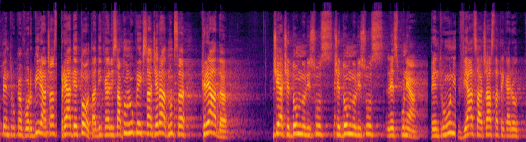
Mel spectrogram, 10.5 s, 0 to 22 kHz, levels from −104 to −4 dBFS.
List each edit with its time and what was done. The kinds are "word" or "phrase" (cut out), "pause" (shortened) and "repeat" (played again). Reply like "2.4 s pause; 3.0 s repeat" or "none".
1.1 s phrase; 2.4 s word; 3.5 s word; 5.5 s word; 6.7 s repeat; 8.5 s pause; 9.1 s word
